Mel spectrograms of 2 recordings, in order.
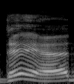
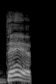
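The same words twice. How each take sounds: First: The word is said in a whiny voice. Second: The word is said in an excited voice. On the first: The child is complaining about a sibling. "my brother is teasing me again" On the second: The child wants to show something. "I'm so excited I want to show you something"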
